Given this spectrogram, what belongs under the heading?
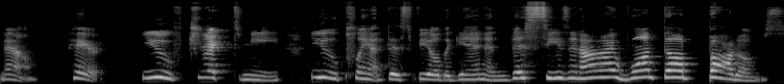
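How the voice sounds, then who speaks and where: A woman puts on a growling character voice pitched high. She delivers it at a very slow pace. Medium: read story. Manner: slow, drowsy.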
